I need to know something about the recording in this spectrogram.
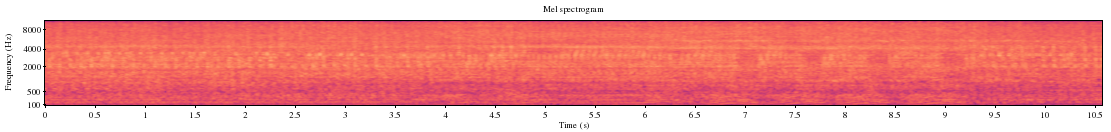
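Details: Kubota G1800 tractor diesel, rebuilt engine back in tractor after about 2 hours mowing: steady clatter at firm idle, even firing, no misses or knocks; running good.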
